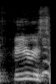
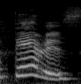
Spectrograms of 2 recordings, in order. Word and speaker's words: Ferris wheel: I won't even go on the Furious Wheel now. The Furious Wheel? Is that how you say it? The Furious Wheel. The Furious Wheel. The Furious Wheel? The Ferris. Ferris Wheel.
